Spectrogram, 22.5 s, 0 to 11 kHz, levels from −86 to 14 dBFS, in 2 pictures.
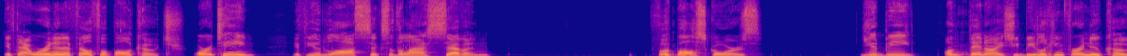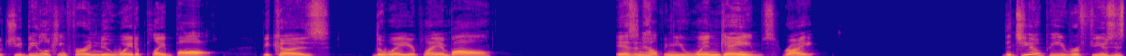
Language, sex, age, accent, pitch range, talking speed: English, male, 40-59, American, 115-175 Hz, 150 wpm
